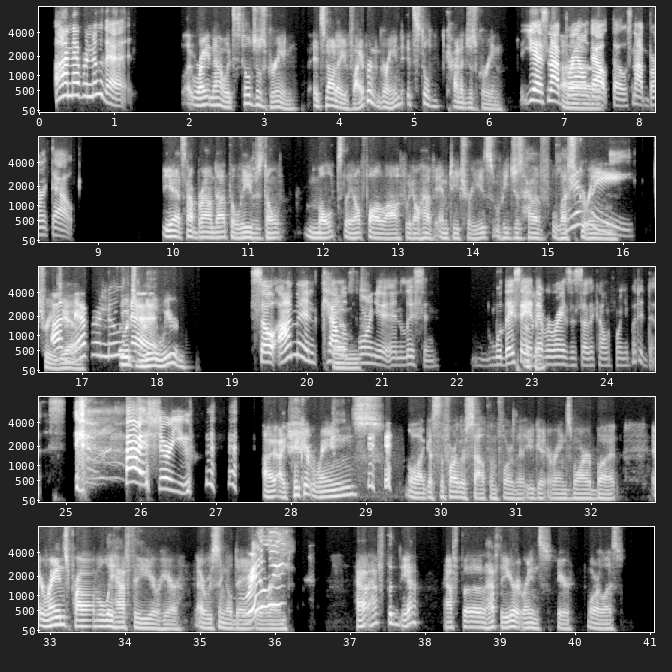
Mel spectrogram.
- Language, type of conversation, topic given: English, unstructured, How can I better appreciate being in nature?
- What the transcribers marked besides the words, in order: tapping; other background noise; laughing while speaking: "I assure you"; chuckle; surprised: "Really?"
